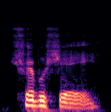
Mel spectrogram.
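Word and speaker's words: trebuchet: it says uh Tre buuck is typed catapult pronounced trebush big Su I wonder if we are getting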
